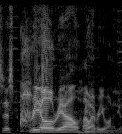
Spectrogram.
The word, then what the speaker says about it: Reihl: You just accepted that people mispronounce your last name that much? Yeah, it's just Reihl, however you want to do it.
